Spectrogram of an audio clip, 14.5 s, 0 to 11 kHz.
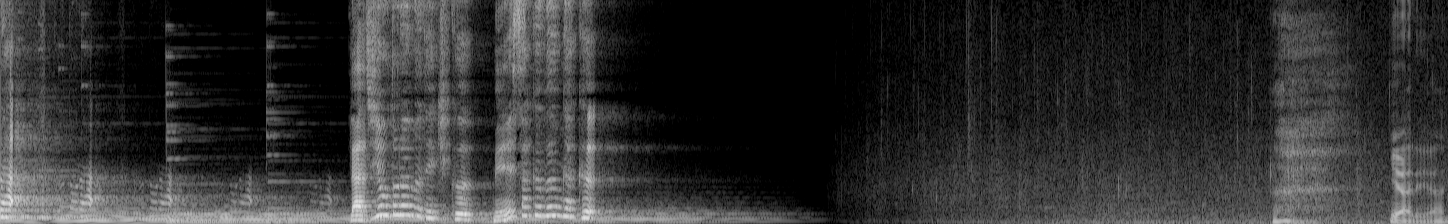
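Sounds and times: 
sustained musical tone: 0:00.0 - 0:08.1
speech: 0:03.5 - 0:06.1, 0:13.9 - 0:14.4
steady rain: 0:08.3 - 0:14.4.

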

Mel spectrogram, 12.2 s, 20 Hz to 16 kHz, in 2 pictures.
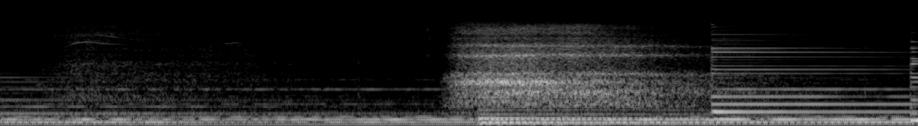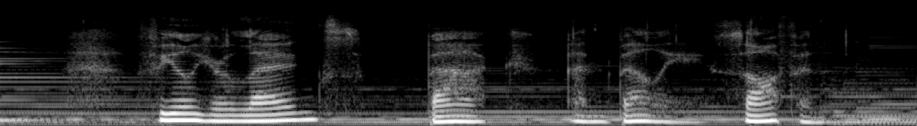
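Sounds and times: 
deep breathing in and out during a guided breathing exercise: 0:00.0 - 0:05.8, 0:06.5 - 0:07.0
soft sustained music: 0:00.0 - 0:12.2
speech: 0:07.2 - 0:11.8.

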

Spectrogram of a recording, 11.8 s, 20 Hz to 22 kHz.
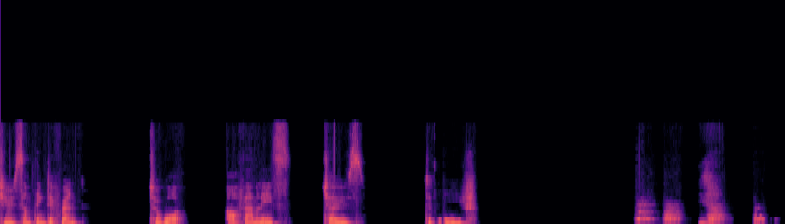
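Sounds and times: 
speech: 0:00.0 - 0:01.3, 0:02.2 - 0:02.8, 0:03.4 - 0:05.5, 0:06.4 - 0:07.2, 0:10.5 - 0:10.9
dog barking: 0:09.5 - 0:11.7.

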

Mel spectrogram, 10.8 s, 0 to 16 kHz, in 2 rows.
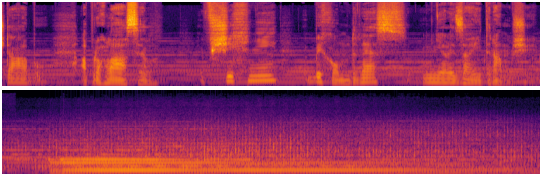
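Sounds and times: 
speech: 0:00.0 - 0:06.3
helicopter engine and rotor drone while flying and landing: 0:05.5 - 0:10.7.

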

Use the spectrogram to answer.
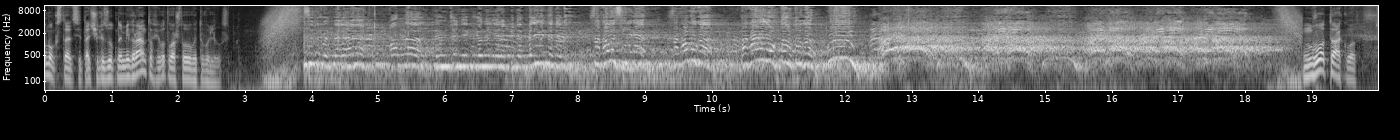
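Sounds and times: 
speech: 0:00.0 - 0:13.1, 0:18.9 - 0:19.9
large protesting crowd shouting and chanting in Irkutsk: 0:03.9 - 0:09.5, 0:10.1 - 0:18.5.

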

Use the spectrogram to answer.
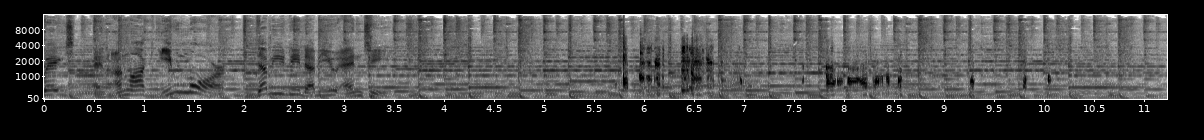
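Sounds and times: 
speech: 0:00.0 - 0:04.0
chicken clucking: 0:05.8 - 0:08.7
busy tonal ambient background: 0:05.8 - 0:10.3.

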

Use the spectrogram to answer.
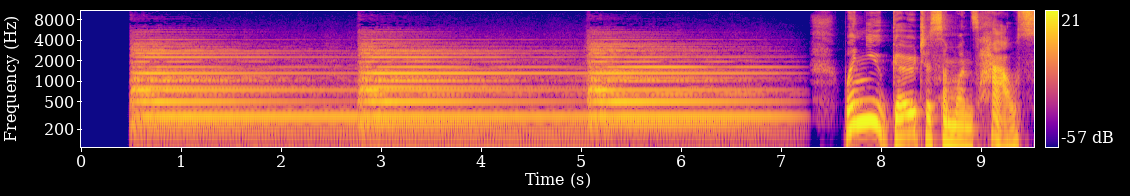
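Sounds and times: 
large bell ringing: 0:00.5 - 0:07.3
speech: 0:07.6 - 0:09.5.

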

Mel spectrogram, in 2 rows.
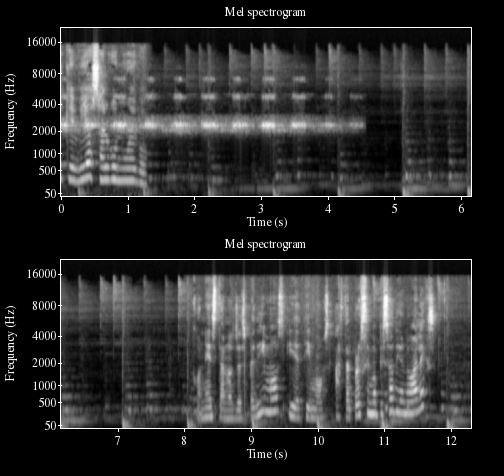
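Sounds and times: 
speech: 0:00.0 - 0:01.5, 0:08.2 - 0:12.3
crickets chirping in a meadow at night: 0:00.0 - 0:04.6.

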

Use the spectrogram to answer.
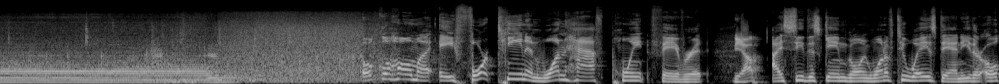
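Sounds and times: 
racing motorboat engine roaring: 0:00.0 - 0:03.8
rushing wash of water: 0:00.0 - 0:04.8
speech: 0:03.7 - 0:09.9.

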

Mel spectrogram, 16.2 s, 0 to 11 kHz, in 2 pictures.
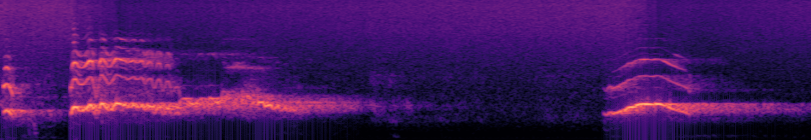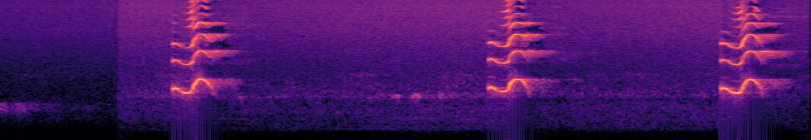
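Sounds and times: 
male tawny owl hooting at night in Thetford Forest: 0:00.0 - 0:04.0, 0:06.0 - 0:08.4, 0:09.8 - 0:10.6, 0:12.0 - 0:13.9, 0:15.3 - 0:16.2.

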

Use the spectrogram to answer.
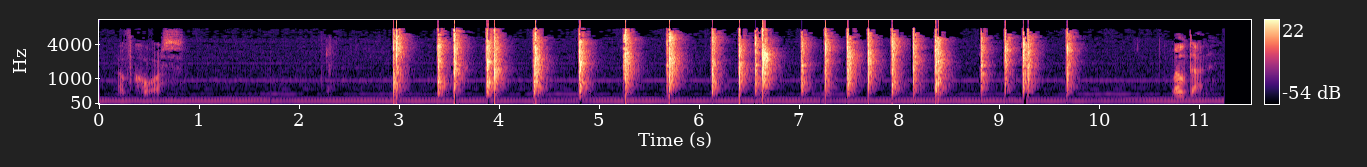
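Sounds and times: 
speech: 0:00.2 - 0:01.0, 0:10.8 - 0:11.2
sharp hand claps: 0:02.9 - 0:09.9.

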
